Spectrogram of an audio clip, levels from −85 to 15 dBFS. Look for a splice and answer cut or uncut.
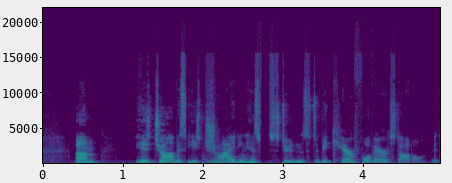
cut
